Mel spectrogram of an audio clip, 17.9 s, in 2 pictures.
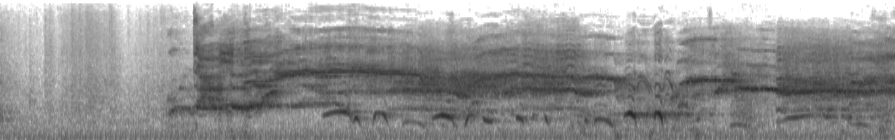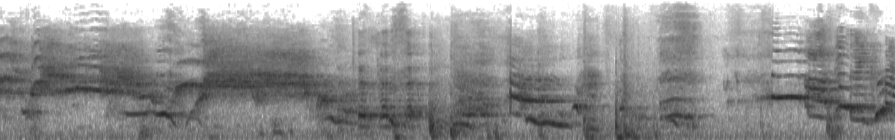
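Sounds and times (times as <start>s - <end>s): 
children screaming excitedly opening Christmas presents: 1.7s - 12.6s, 16.3s - 17.7s
children laughing: 2.0s - 17.8s.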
